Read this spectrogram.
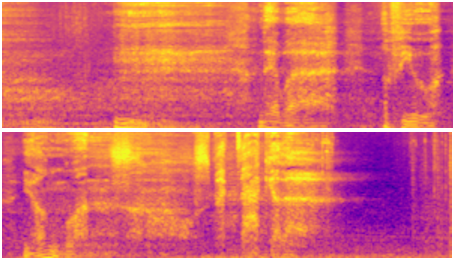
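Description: A deep, monstrous male voice speaks slowly and menacingly.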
